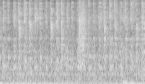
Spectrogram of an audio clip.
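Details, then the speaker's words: Whirlpool dryer running: loud, steady low rumble, unhealthy sound from a drum support roller with a worn bearing. "the noise there. This dryer doesn't sound too healthy."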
